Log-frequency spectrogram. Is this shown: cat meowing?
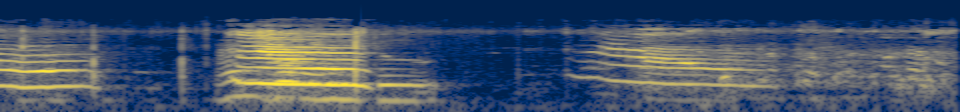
yes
